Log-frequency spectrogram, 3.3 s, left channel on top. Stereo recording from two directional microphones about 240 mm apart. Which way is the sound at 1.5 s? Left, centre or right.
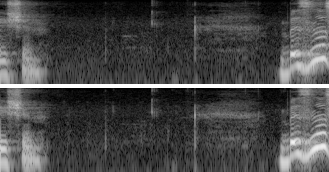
Right.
